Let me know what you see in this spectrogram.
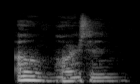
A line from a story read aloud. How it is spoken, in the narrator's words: sighed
